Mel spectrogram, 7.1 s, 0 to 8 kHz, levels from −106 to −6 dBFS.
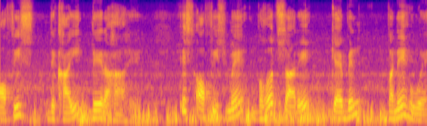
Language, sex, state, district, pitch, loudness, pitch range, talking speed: Hindi, male, Madhya Pradesh, Dhar, 125 Hz, -17 LUFS, 110-150 Hz, 110 wpm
